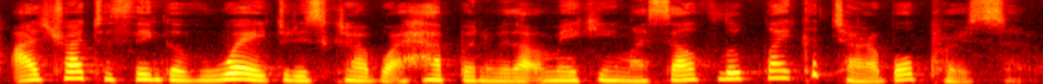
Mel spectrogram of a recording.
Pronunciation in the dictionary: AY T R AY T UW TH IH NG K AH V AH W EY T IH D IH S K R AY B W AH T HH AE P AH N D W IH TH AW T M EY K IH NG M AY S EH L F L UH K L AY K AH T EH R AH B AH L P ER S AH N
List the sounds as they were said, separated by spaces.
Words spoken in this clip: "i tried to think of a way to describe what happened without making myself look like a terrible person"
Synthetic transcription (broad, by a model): AY T R AY T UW TH IH NG K AH V W EY T IH D IH S K R AY B W AH T HH AE P AH N D W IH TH AW T M EY K IH NG M AY S EH L F L UH K L AY K AH T EH R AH B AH L P ER S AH N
